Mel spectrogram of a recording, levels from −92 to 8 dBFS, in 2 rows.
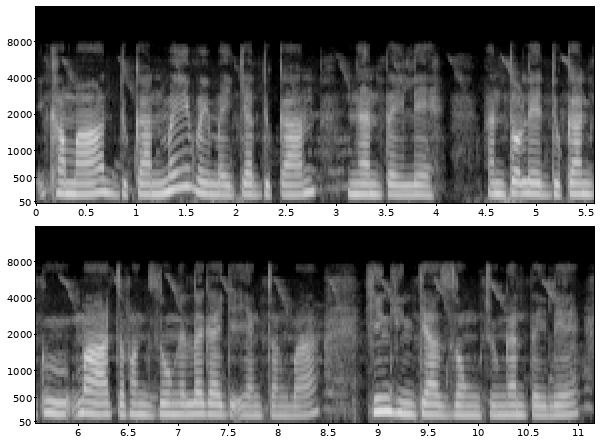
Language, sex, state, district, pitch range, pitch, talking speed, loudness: Wancho, female, Arunachal Pradesh, Longding, 180-200 Hz, 190 Hz, 140 wpm, -17 LUFS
